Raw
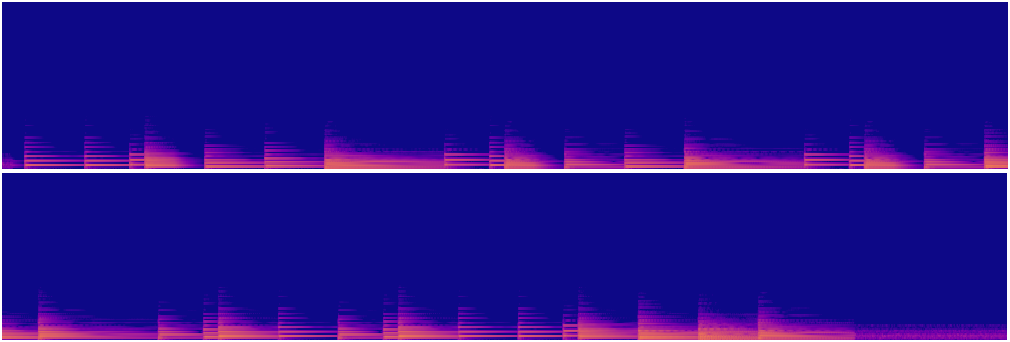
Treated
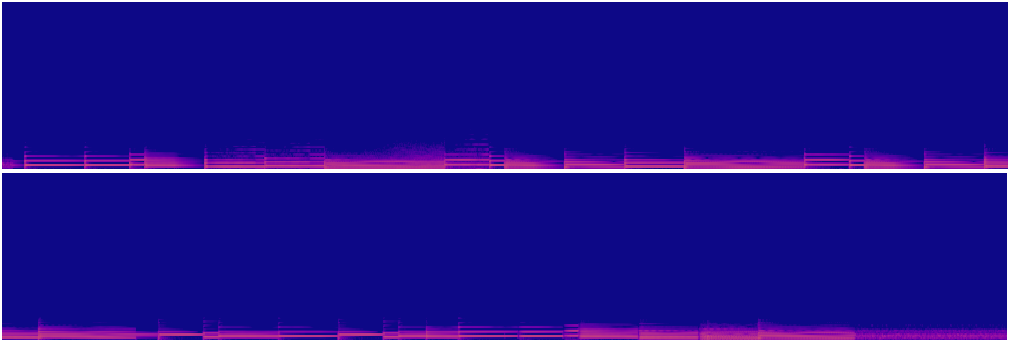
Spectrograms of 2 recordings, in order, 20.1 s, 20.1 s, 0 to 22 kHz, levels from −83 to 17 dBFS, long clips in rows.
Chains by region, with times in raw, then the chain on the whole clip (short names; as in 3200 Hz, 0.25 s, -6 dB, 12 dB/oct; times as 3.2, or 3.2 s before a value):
2.05–4.86 delta modulation 32 kbps, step -32.5 dBFS + high shelf 2200 Hz -9 dB + compressor 4:1, threshold -32 dBFS
11.39–14.3 compressor 4:1, threshold -35 dBFS + fixed phaser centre 390 Hz, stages 6
15.08–17.11 LPF 2800 Hz + auto swell 0.202 s
whole clip: LPF 1300 Hz 12 dB/oct; bell 190 Hz -5 dB 0.38 oct; compressor 10:1, threshold -37 dBFS; gain +1 dB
